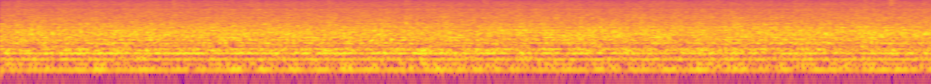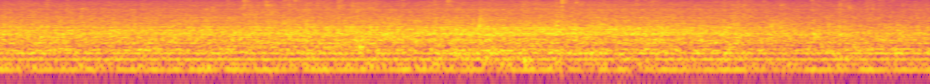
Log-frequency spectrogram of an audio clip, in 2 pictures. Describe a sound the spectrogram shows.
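Water sloshes inside a turning washing machine drum.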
